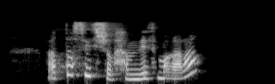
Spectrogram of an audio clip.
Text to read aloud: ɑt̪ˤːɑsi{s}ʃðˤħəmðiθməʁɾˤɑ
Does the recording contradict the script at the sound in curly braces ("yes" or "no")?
yes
